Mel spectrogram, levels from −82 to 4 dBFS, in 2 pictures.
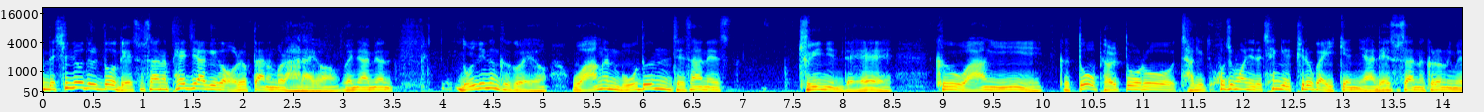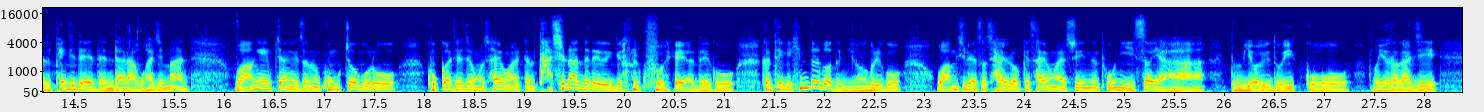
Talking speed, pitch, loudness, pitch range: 355 characters per minute, 125 Hz, -24 LUFS, 105-145 Hz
